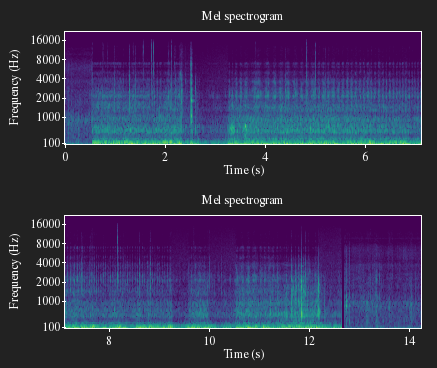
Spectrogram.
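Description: Heavy wind rumble on an action camera's microphone while riding a mountain bike down a dirt road, with scattered clicks and rattles from the bike and the gravel. It starts abruptly about half a second in and cuts off about a second before the end.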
